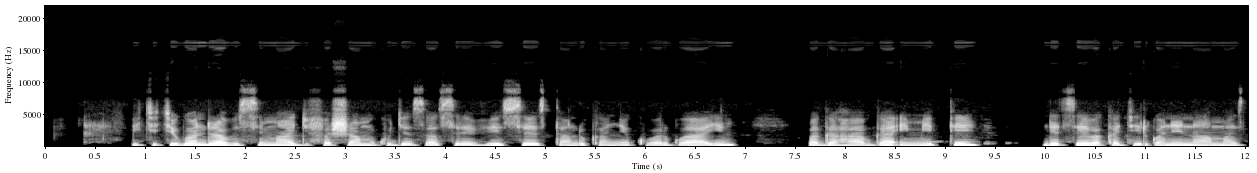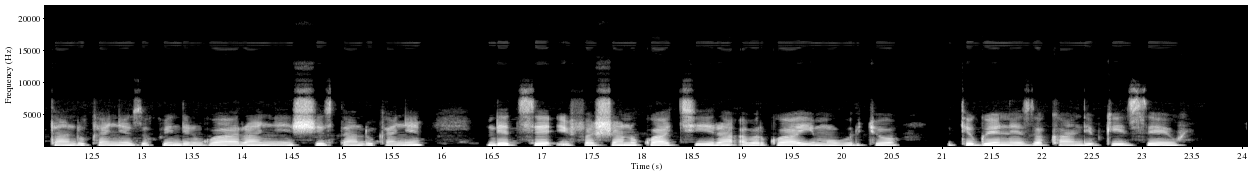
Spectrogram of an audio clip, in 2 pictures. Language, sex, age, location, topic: Kinyarwanda, female, 18-24, Huye, health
